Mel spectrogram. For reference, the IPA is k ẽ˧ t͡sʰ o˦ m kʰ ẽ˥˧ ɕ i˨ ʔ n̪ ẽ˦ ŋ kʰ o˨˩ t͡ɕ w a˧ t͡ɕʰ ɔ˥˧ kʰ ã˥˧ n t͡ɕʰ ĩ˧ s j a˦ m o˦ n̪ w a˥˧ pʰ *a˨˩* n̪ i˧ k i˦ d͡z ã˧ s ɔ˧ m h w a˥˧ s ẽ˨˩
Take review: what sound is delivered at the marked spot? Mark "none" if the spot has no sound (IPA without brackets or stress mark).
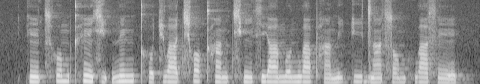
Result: ã˨˩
